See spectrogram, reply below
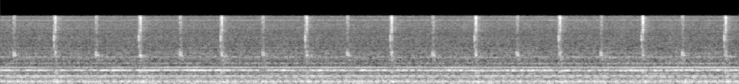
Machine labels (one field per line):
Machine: valve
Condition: abnormal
